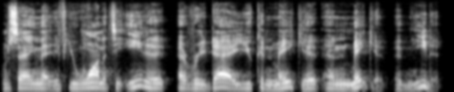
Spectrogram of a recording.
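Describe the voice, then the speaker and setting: A man's voice: mid-range voice, fairly quick, darkish tone. An Italian-American man co-hosting a casual chat, argumentative, swearing casually and laughing often. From United States. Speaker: podcast co-host.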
